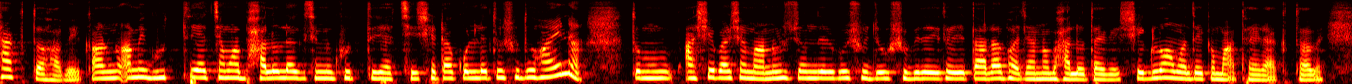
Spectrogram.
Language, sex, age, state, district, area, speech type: Bengali, female, 45-60, West Bengal, Nadia, urban, spontaneous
